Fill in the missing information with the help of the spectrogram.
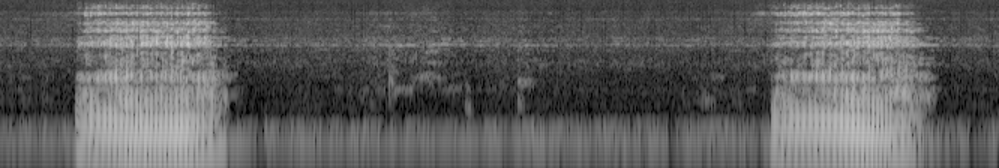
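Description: Two loud, rattling, voiced snores about four and a half seconds apart, with quiet breathing and a faint steady hum between them.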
